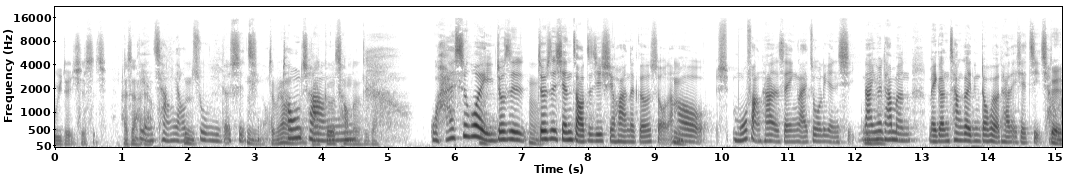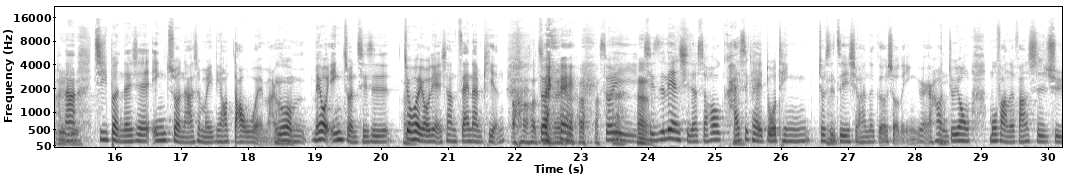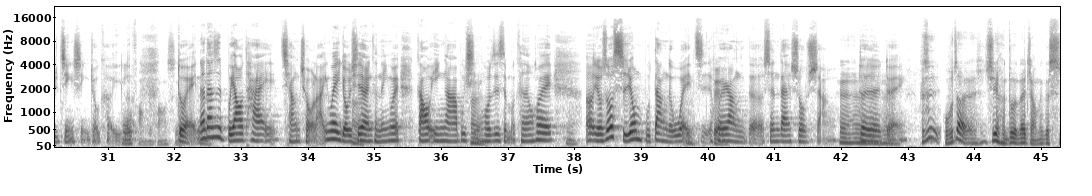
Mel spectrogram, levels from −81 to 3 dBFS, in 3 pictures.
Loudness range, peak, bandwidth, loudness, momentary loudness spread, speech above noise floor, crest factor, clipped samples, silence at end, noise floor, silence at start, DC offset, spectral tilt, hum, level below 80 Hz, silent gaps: 6 LU; -4 dBFS; 16 kHz; -26 LUFS; 12 LU; 31 dB; 22 dB; under 0.1%; 0 s; -57 dBFS; 0 s; under 0.1%; -5 dB/octave; none; -60 dBFS; none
